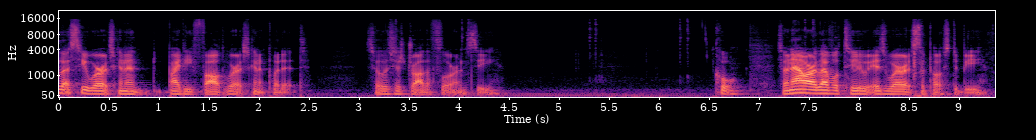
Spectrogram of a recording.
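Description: A man with a lowish, gravelly voice walks through a software tutorial in a loose, relaxed way. He thinks aloud and lets his sentences trail off. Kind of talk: casual screen-recorded tutorial.

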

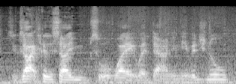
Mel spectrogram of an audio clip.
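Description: A man's voice: lowish voice, level tone, fast, vocal fry. A man giving casual let's play commentary as a game streamer, with game music behind him. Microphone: seated before a webcam.

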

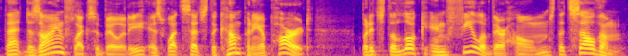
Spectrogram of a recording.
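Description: A male TV host narrating a home-building feature in a smooth, measured presenter voice. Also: medium pitch, huge pitch swings, bright, forceful tone, no room sound. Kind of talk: scripted documentary narration. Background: background music under the voice-over.

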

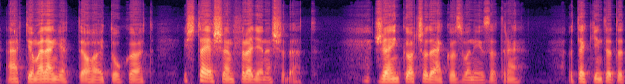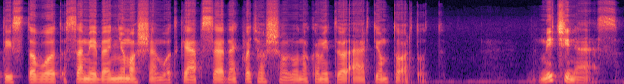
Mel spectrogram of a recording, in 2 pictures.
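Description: A man narrating an audiobook in a steady, even reading voice. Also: mid-range voice.

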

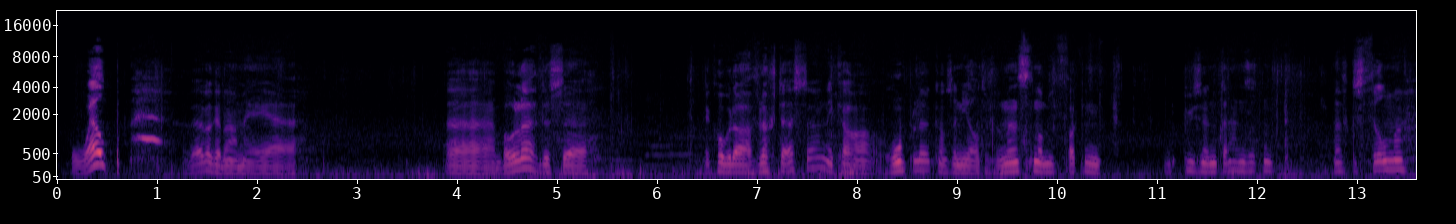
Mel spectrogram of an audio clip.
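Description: Holding his camera at arm's length, a young man rambles playfully through a casual vlog, filling gaps with many fillers. His voice is mid-range and a little mellow, and the handheld camera audio is noisy.

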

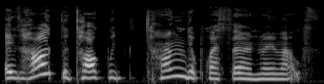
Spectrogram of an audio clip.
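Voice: extremely high pitch, wildly swooping pitch, fairly bright tone, no room sound, clean studio sound, full character voice. A young performer voicing a cheerful, eager boy tiger cub in a children's cartoon game, speaking simply and kindly to small children. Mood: cheerful, friendly. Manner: simple, slow, friendly instruction to young children.

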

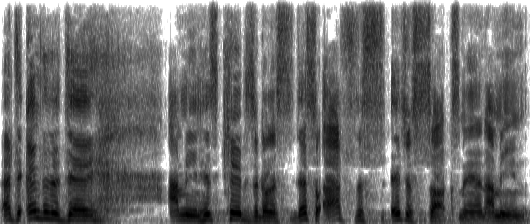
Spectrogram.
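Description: A man chatting casually as a livestream guest, in a halting, exasperated way. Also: on the high side, lively intonation, fairly bright tone, no echo.

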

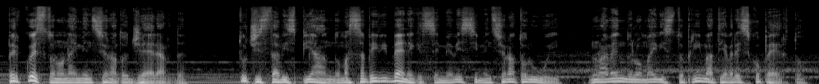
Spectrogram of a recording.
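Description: Guy playing a scared angry young man, yelling, accusing, horror story lead. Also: low voice, very animated, a little fast, faint music behind, voice pushed up. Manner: shouting, accusing. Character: young male hero, frightened and furious.

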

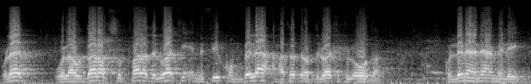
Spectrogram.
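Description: A man with an Egyptian Arabic accent giving a lively physiology lecture to students, quizzing them and acting out little scenes. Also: mid-range voice, rapid-fire, low-quality recording. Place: lecture hall.

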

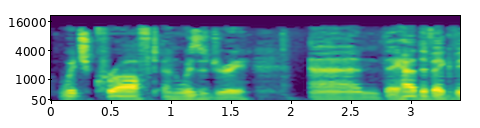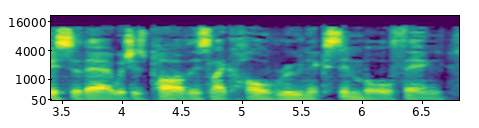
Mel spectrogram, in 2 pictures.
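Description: Young man, deep husky voice, casual chat, phone held at arm's length, small room. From England. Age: young adult. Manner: chatty and animated, reads out viewer comments. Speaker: livestream host answering viewer questions. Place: small room indoors, seated on red sofa.

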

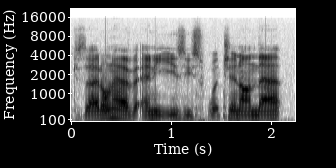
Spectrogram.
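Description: A man's voice: mid-range voice, fairly even intonation, fairly quick, sharp tone, smooth, no room sound. A man giving casual, rambling play-by-play of his own online battle, with joking asides, close to a desk microphone. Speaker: league player.

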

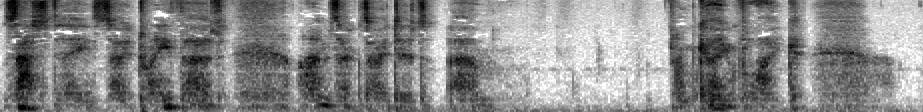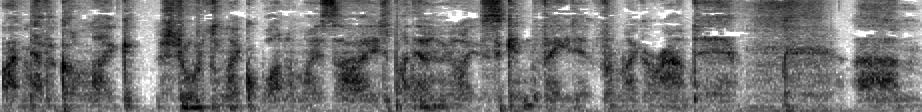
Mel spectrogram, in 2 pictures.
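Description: Young guy doing fast aggressive asmr, breathy whisper, repeats bits quickly, bit far from the camera mic. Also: pushed and bright. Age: 20s. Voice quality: breathy, mostly unvoiced whisper. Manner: hurried, repeats short phrases. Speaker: host of a guessing-game ASMR video. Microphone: camera mic at about arm's length, no separate microphone. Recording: distant camera microphone.

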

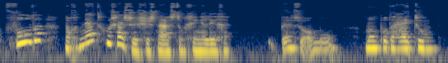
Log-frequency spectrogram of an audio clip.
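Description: A woman from the Netherlands reading a children's book aloud in an expressive storytelling manner. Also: mid-range voice, breathy edge. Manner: expressive storytelling, softening to a hush in quiet scenes.

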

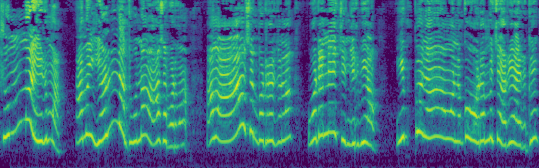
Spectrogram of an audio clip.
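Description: Woman doing a shrill whiny little boy. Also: animated, moderate pace, very noisy. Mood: pleading. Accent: Tirunelveli Tamil. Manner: squealing, whining, sing-song teasing.

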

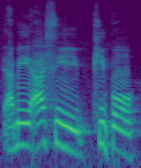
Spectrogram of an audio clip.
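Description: A middle-aged pastor sits by a small table on a dark studio set, fielding audience questions in a sermon-style Q&A. He speaks bluntly and preachily, in declarative statements, tossing in quick asides and mock-prayer voices. His voice is a bit higher than most men's, mellow in tone, and the recording sounds rough.

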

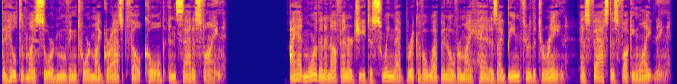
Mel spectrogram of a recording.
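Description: Low husky male audiobook narrator. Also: fairly quick, warm tone, no echo, studio quality. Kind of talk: scripted first-person audiobook narration.

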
